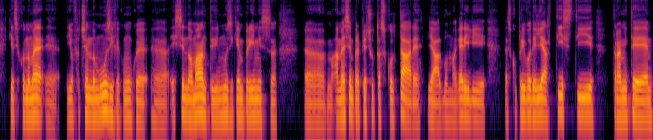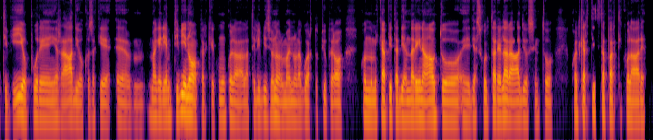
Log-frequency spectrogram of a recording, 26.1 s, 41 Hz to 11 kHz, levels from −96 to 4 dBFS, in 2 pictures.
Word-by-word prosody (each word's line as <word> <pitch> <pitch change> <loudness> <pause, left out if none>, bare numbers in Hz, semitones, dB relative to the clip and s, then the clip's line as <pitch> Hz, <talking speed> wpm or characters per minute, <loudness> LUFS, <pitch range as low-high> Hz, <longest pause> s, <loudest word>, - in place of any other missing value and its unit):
che - - -4
secondo 110 -1 -1
me, 110 -1 +6
ehm, 95 -3 -11 0.2
io 110 0 -5
facendo 110 0 0
musica, 115 -2 +2
comunque, 105 -1 -3
ehm, 95 -3 -8
essendo 110 +1 0
amante 115 0 +5
di 105 0 -2
musica 110 0 -2
in 110 0 +1
primis, 110 0 -1 0.6
ehm, 90 -2 -5
a 105 - 0
me 105 +1 +3
è - - +4
sempre 110 -1 +1
piaciuto - - -4
ascoltare 95 -3 +2
gli 110 - -5
album. 95 0 -1
Magari 105 +2 +2
li 100 -1 -4
ehm, 95 - -10 0.4
scoprivo 110 0 0
degli 110 +1 +3
artisti 115 +1 0 0.3
tramite 105 -2 +4
MTV, 105 +2 -1
oppure 100 -1 -2
in 100 +1 -3
radio 95 0 0
cosa 100 +2 -12
che 95 -2 -5
ehm, 90 -3 -7
magari 105 -2 0
MTV 110 +3 -5
no 115 -4 +6
perché - - -10
comunque 105 +1 -3
la 95 -2 -1
la 95 - -5
televisione 105 0 -4
ormai 100 0 -2
non 95 -1 -4
la 95 - -2
guardo 95 -1 -5
più, - - -7
però 95 -1 -1 0.3
quando 105 -2 -1
mi 100 0 -3
capita 110 -1 +2
di 105 +1 -1
andare 105 +1 +2
in 105 - +3
auto 100 0 +2
e 100 -1 -5
di 105 - -5
ascoltare 105 0 0
la 110 0 +6
radio 100 0 +3
sento 100 0 -8 0.3
qualche - - -4
artista - - -1
particolare. 100 -2 0
105 Hz, 155 wpm, -24 LUFS, 100-110 Hz, 0.6 s, me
